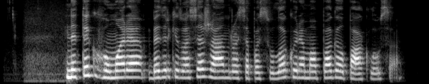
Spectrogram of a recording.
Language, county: Lithuanian, Kaunas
